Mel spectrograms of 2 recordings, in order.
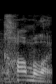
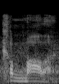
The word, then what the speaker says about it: Kamala: I'll tell you what kamla Harris will show up tonight not Camala yeah I think this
